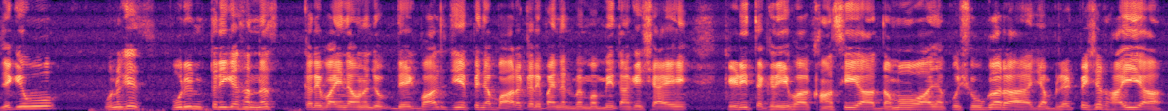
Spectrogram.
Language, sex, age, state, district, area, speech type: Sindhi, male, 45-60, Delhi, South Delhi, urban, spontaneous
